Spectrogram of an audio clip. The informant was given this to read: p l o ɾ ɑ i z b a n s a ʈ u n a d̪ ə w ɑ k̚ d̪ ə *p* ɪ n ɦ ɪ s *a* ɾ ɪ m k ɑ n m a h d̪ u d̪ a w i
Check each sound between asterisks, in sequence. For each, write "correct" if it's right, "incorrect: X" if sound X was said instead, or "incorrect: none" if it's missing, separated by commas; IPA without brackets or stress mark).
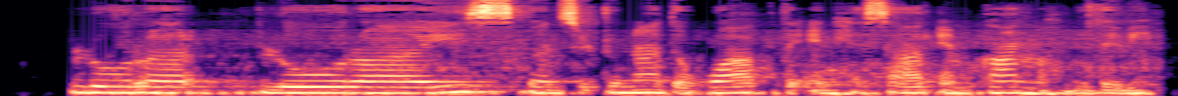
incorrect: ʔ, incorrect: ɑ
